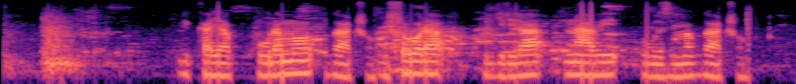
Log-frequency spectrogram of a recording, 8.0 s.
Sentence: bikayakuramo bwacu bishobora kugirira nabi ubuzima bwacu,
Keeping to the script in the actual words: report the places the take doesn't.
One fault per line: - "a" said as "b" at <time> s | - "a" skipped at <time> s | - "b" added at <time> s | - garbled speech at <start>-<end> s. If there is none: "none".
none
